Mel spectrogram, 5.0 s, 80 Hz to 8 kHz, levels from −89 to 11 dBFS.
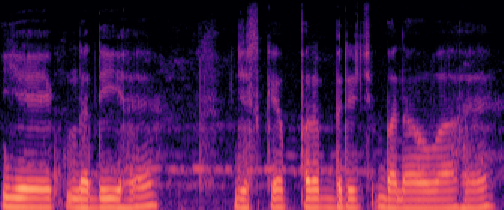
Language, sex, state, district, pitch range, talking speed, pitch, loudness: Hindi, male, Uttar Pradesh, Lucknow, 120-135 Hz, 120 wpm, 125 Hz, -17 LUFS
